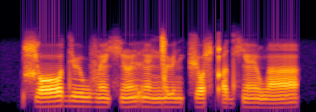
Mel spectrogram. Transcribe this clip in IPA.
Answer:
ɕ ɔː d ʏː w v ɛ̃ ç ə̃ː r ɛ̃ ŋ͡ǀ ʏː n t͡ʃ ɔ ɬ qʼ ə d ç ɛ̃ː w ã

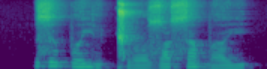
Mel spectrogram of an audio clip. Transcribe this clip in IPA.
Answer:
z ɨ˥ p ɵ˧˥ j i˩ ǁ uː˩ zˤ ɵ˥ s ɐ˥ b ɐ˩˧ j

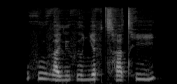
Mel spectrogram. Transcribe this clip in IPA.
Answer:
f u v a lʲ u f ɨ ʊ̯ ʎ ɛ f t͡sʰ a tʰ i

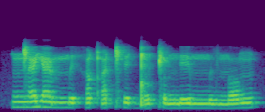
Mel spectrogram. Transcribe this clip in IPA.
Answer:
ŋ͡ǁ æ j æ mː e h ə qʼ e ǁʰ e ɡ͡ǃ ə ǁ ʊ ŋ e mː ɪ v n ɔ ŋ

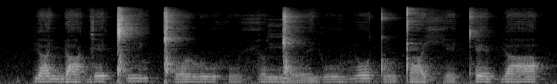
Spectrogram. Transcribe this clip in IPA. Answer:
pʲ a˥ ɲ a˧ ɡ e˥ ǀʰ i˥ ʎ ǀʰ o˧ ɭ u˧ h u˩ ç ɵ˧ ŋ͡ǀ o˩ ɪ̯ j u˧ ʎ o˥ t u˩ ʈ a˧ ç e˩ cʰ e˥ pʲ a˥

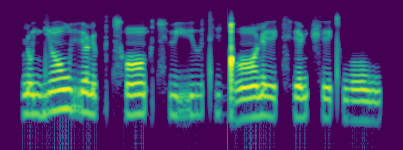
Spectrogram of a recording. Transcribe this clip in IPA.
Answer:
ɳ o nʲ dʲ ɔ̃ː w rʲ ɔ ɳ ɯ k t͡sʰ ɔ̃ː k t͡sʰ y rʲ ɯː tʰ i ɡ͡ǃ ɔ̃ː ɳ eː t͡sʰ e ɳ t͡ʃʰ e tʰ w o w

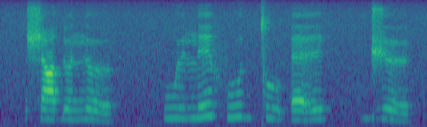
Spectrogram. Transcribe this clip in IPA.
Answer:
ʃ ɑ ɗ ɵ n ɵ | w ʉ n e f u d ǀ u ʔ ɛ ɪ̯ | d͡ʒ ø

